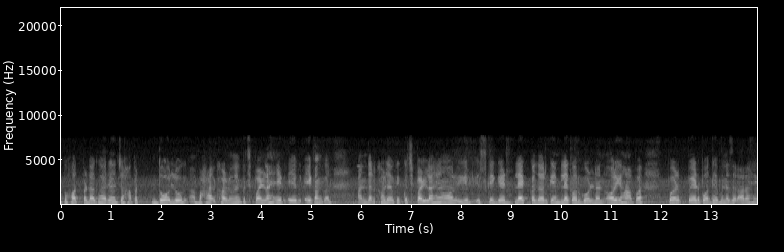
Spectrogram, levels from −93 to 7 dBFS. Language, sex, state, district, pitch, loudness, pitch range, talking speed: Hindi, female, Uttar Pradesh, Budaun, 250 Hz, -31 LUFS, 240-255 Hz, 200 wpm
